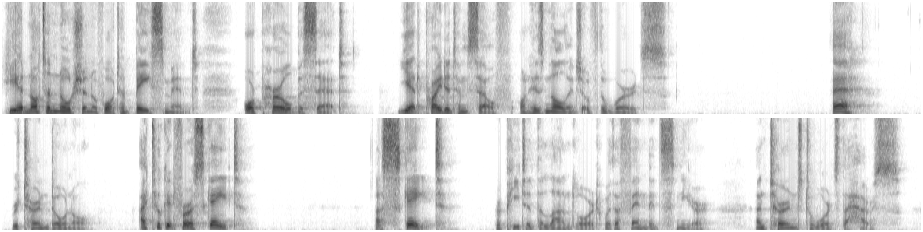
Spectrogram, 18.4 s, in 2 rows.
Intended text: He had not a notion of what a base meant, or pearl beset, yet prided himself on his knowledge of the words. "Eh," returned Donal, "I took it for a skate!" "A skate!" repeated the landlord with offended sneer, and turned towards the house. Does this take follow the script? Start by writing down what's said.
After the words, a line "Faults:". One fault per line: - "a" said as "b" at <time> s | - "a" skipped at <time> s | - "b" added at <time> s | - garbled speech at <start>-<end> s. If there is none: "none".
He had not a notion of what a base meant, or pearl beset, yet prided himself on his knowledge of the words. "Eh," returned Donal, "I took it for a skate!" "A skate!" repeated the landlord with offended sneer, and turned towards the house.
Faults:
none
